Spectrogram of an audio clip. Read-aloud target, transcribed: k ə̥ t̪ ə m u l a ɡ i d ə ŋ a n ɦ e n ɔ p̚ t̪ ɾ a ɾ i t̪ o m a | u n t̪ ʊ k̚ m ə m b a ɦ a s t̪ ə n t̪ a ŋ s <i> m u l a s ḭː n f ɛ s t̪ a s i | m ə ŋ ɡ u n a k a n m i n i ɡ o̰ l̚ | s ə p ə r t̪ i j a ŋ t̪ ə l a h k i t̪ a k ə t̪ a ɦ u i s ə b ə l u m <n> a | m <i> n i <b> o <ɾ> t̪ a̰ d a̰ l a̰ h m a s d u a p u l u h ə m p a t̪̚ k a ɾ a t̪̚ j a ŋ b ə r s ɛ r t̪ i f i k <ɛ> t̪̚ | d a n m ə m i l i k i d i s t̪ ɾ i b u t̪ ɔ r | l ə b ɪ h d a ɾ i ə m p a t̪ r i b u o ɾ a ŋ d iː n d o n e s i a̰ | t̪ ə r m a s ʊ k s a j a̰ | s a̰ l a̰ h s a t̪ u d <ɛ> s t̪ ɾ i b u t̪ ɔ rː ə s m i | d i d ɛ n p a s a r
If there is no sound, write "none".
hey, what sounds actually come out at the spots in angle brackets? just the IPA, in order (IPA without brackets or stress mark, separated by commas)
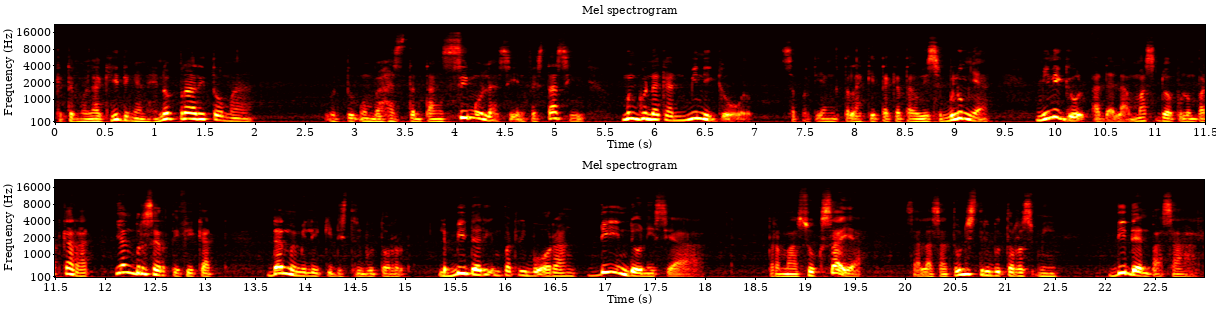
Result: i, ɲ, i, ɡ, l, a, i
